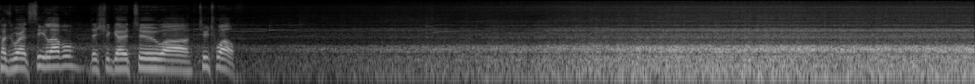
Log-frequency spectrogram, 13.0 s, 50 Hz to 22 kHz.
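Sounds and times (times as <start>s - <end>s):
water boiling in a pot: 4.2s - 13.0s.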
